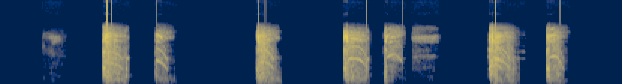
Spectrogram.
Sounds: Cough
